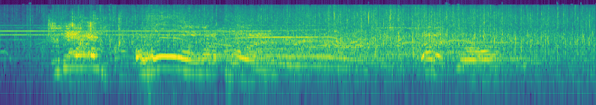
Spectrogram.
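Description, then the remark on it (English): A baseball crowd roars with cheering and applause once a play is called, swelling in the first second and then holding loud and steady, with individual shouts and whoops rising out of the din. “Now, ready, Once the play is called, the noise comes back.”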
